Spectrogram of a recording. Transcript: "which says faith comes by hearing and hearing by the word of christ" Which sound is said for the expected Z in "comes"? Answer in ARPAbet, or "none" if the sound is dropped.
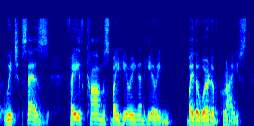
Z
